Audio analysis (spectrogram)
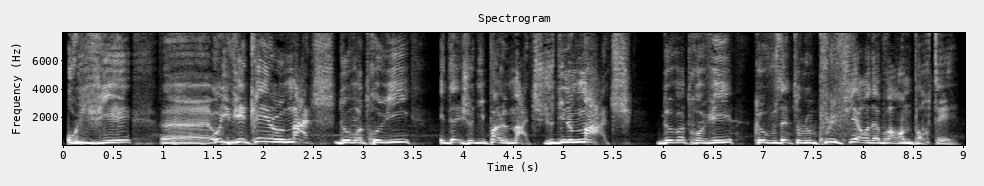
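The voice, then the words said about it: Put-on regional French accent. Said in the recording (French): “je vais la faire avec l'accent”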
